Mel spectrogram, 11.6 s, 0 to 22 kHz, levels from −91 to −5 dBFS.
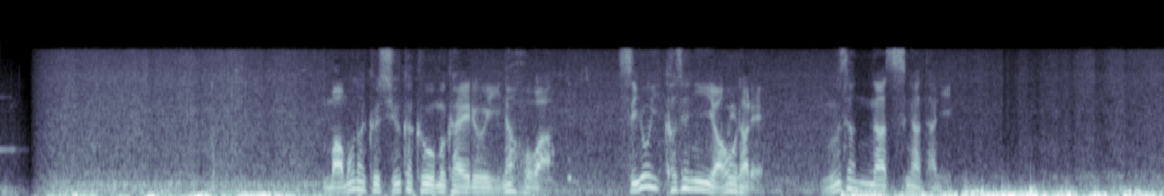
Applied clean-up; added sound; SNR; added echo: none; none; none; none.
